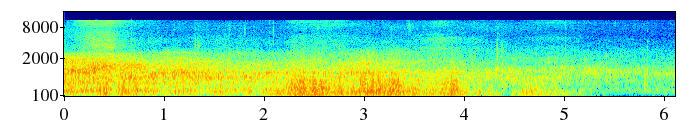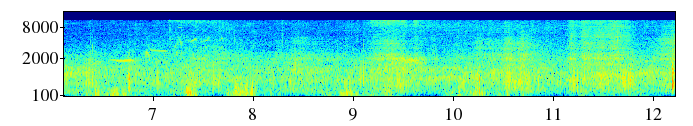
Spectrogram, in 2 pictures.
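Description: Outdoor ambience on a country road: a loud, even rushing noise for the first four to five seconds that then fades. After that it is quiet, with a few faint ticks.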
